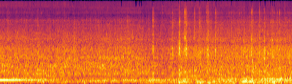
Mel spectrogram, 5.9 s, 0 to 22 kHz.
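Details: Old Hornby R751 Class 37 model locomotive after repair, wheels cleaned of corrosion with a rotary tool and brass brush, body refitted, on track: light, even motor whirr with soft rail clicks at a steady pace; normal running.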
